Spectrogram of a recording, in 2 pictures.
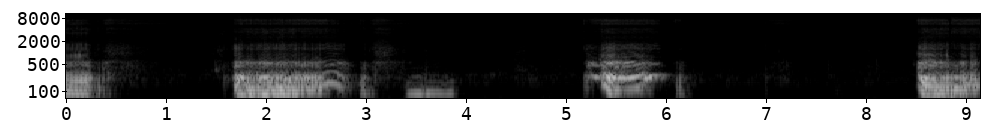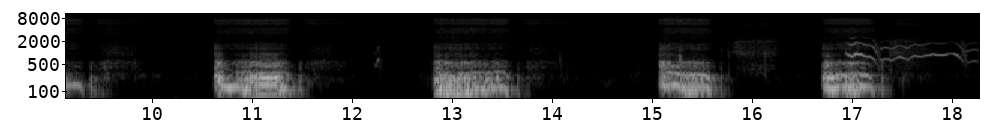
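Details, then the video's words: American Bully mom peacefully snoring while her newborn puppies nurse; coarse, rumbling snores every two to three seconds separated by silence, and a thin wavering puppy squeal rising near the close. "Newborn American Bully Puppies Feeding While Mom Snores"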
